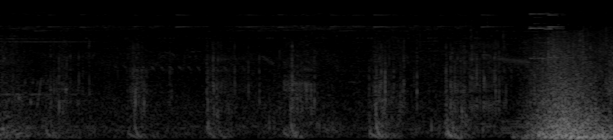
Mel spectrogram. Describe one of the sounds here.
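A game sound effect repeats in short, falling chirps at an even pace.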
